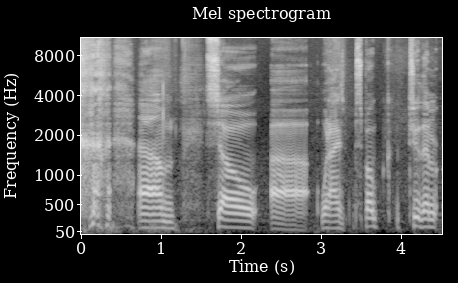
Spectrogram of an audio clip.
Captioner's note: chuckles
